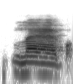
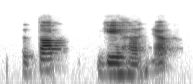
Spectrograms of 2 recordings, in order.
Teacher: Tetap GH-nya berubah bunyi jadi bunyi F.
